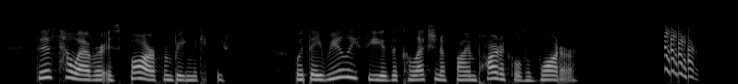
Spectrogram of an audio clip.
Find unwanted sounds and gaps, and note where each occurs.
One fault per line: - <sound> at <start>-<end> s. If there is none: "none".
- dropout at 2.1-2.2 s
- chirp at 6.6-7.0 s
